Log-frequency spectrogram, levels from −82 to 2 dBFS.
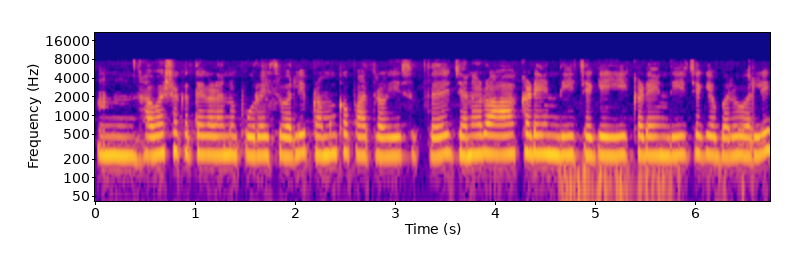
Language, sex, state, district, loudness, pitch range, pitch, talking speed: Kannada, female, Karnataka, Belgaum, -15 LUFS, 230-240 Hz, 230 Hz, 135 wpm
